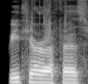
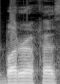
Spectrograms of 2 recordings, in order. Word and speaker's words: BTRFS: BTRFS or ButterFS, however you want to pronounce it, works best with at least 20% free space available.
